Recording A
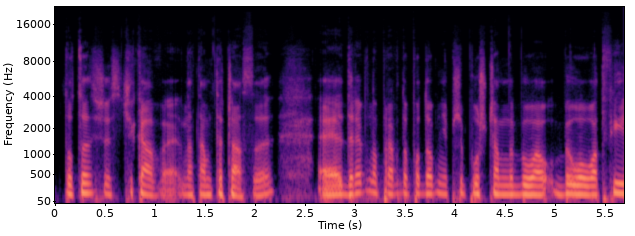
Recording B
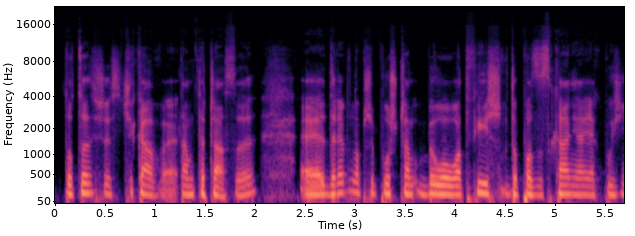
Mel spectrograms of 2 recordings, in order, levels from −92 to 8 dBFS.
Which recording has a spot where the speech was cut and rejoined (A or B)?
B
